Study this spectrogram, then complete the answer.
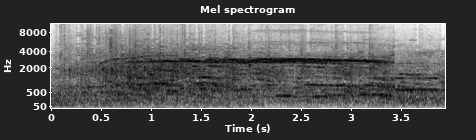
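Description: An audience at a provincial assembly session applauds steadily, a sustained wash of clapping with some cheering and crowd murmur, loud and close throughout.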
